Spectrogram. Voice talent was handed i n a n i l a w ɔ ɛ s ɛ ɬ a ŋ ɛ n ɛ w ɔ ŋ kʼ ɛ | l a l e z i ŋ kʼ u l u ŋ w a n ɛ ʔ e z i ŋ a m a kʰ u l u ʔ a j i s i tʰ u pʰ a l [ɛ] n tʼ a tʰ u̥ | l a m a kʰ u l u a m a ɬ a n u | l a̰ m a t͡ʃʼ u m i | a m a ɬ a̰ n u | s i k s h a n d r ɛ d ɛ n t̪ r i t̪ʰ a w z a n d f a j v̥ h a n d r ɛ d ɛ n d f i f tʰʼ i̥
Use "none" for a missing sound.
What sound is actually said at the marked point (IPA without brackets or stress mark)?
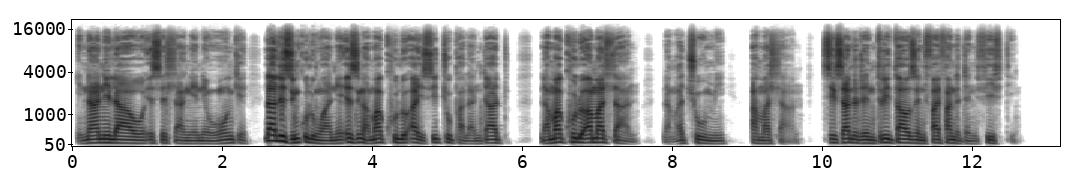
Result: a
